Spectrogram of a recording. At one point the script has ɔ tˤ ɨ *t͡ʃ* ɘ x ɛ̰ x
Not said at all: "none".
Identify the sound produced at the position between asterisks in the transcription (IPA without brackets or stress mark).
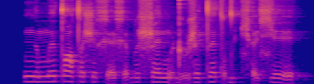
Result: ʃ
